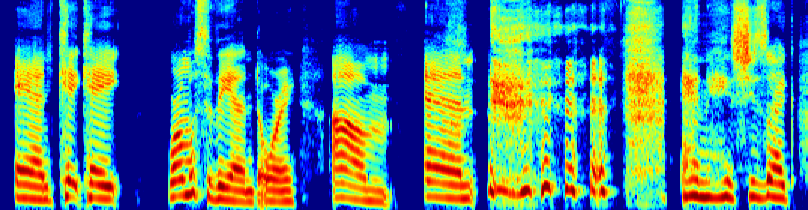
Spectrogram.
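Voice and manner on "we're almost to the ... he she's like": ordinary talk, nothing marked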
